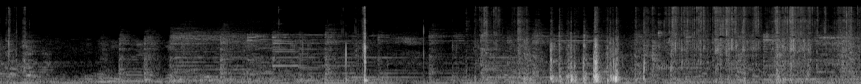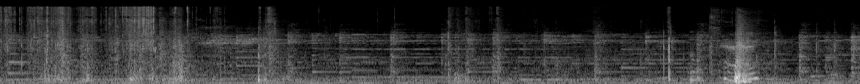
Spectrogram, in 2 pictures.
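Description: Background music with indistinct voices in it. A few short knocks, about a third, a half and two-thirds of the way through, come from goods being shifted in a wire shopping cart.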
